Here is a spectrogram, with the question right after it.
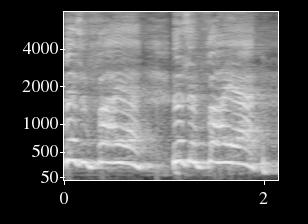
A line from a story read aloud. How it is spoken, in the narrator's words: Me and my support decided to start screaming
